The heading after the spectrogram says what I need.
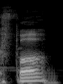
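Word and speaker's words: phở: Why does she pronounce it like fu? That's the closest way to pronounce it in English, isn't it? That's the closest way you can get to the Vietnamese pronunciation, isn't it? Correct me if I'm wrong. I'm not Vietnamese, but I'm pretty sure it's foo, you are correct.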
